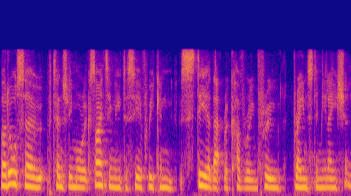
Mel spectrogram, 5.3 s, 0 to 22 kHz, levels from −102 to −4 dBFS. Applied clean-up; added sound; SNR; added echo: none; none; none; none.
